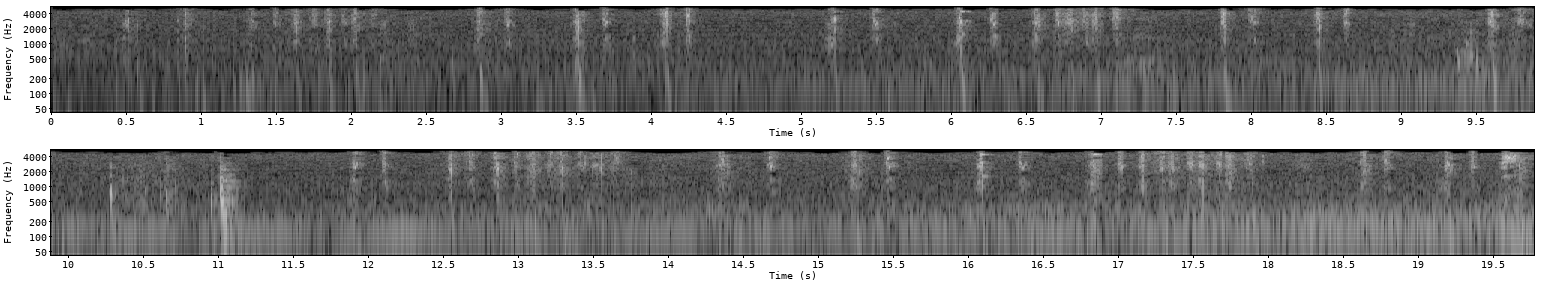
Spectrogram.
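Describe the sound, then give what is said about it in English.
Scissors cutting in a sound effect, many crisp metallic snips in an uneven, steady run that continues for the whole stretch, with no talking over it. “I'll just play this scissor cutting sound effect to amuse us in the meantime.”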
